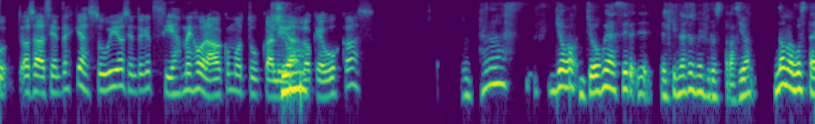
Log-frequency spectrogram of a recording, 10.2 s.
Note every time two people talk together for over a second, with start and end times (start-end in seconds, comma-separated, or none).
none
